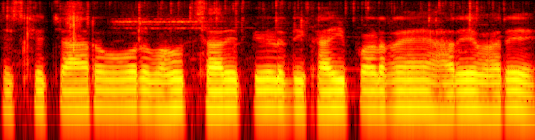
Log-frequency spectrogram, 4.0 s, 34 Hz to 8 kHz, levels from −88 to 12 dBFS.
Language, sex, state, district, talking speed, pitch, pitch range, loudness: Hindi, male, Jharkhand, Deoghar, 165 wpm, 115 Hz, 115-120 Hz, -17 LUFS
